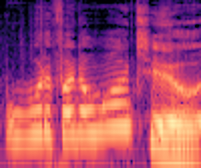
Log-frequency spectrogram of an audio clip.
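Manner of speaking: squeaky mock challenge; high goofy voice. Recruiter pushing back, high and silly.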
